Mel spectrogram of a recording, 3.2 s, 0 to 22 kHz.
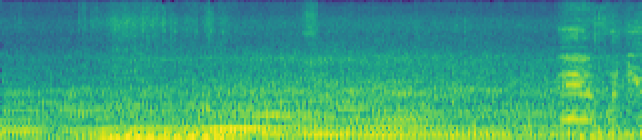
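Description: A Porsche 997 GT3 RS 4.0 engine winds up to high revs, its tone climbing steadily through a loud, close, sustained pull with harmonic whine, and a voice speaks briefly over it.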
